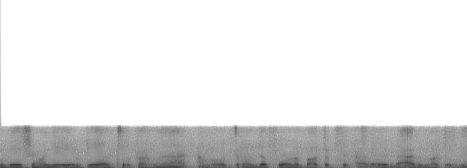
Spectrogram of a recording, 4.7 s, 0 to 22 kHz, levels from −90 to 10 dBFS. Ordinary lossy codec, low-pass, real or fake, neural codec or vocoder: none; 5.4 kHz; fake; codec, 24 kHz, 0.9 kbps, WavTokenizer, large speech release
